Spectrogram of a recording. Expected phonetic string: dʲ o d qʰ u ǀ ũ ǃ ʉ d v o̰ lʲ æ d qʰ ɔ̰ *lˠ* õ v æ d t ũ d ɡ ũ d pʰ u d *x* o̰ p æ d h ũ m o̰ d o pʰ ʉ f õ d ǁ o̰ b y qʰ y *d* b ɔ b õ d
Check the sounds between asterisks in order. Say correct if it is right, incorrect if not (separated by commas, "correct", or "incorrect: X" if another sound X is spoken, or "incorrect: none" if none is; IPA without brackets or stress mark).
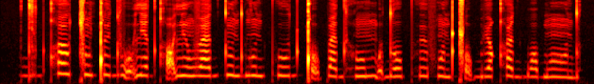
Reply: incorrect: lʲ, incorrect: ǃ, correct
